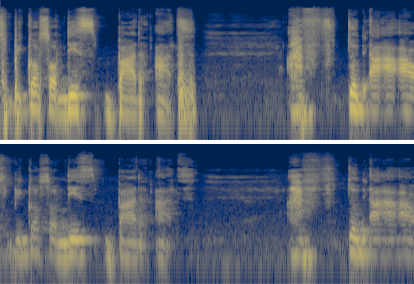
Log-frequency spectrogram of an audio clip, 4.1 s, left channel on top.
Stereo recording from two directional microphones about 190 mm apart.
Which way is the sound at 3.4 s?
70° left (ahead or behind).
